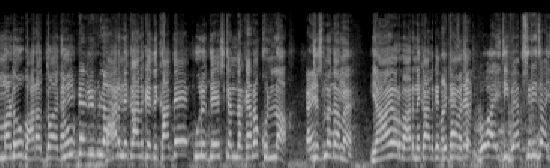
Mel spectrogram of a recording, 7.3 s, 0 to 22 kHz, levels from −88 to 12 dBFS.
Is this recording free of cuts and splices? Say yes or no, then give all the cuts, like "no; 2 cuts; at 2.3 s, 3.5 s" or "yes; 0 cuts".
no; 1 cut; at 6.3 s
